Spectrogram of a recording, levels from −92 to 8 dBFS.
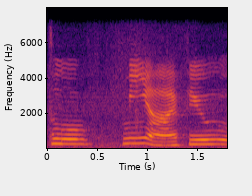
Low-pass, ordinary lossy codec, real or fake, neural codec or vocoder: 7.2 kHz; none; real; none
